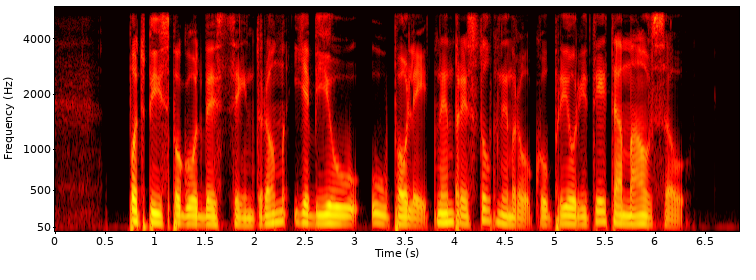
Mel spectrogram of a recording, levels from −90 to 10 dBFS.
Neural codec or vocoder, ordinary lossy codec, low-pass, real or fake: none; none; 5.4 kHz; real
